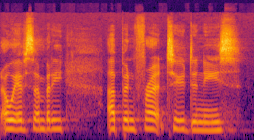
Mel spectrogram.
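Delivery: normal talking voice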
